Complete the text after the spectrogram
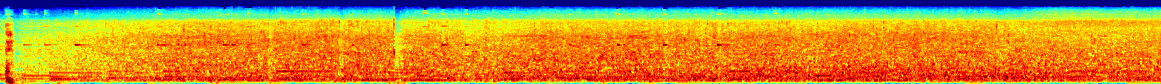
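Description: A shallow stream rushes steadily over rocks.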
